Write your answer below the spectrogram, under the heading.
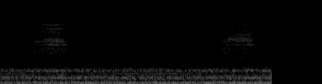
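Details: Barn owl nestling at a Florida nest box camera, trying to swallow a huge rat: two harsh, breathy hissing bursts about two seconds apart over a steady low electrical hum, ending abruptly.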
